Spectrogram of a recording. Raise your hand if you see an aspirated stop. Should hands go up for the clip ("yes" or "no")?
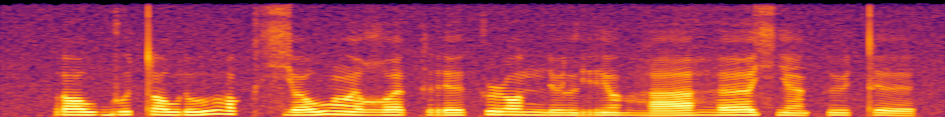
no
